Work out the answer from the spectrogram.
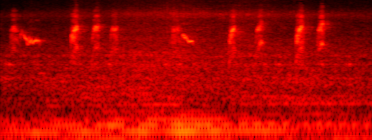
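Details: Energetic 'gacor' singing of a long-tailed shrike, meant to prompt a lazy shrike to sing: a downward-slurred whistle, then a string of brief, piercing high notes with pauses, above a low droning background.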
